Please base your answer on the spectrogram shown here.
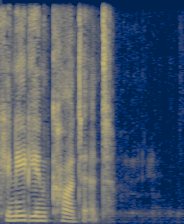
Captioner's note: speaking French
